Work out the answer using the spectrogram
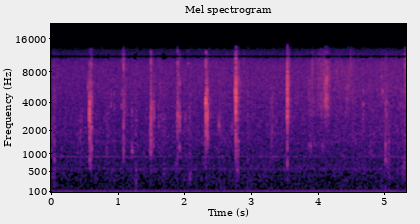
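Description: A person chewing and biting fried onion chicken close to the microphone: soft, irregular crunches and mouth clicks, about two a second, over a faint low hum.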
